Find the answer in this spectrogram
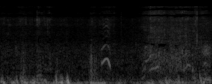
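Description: A five-week-old schnoodle puppy gives one short, high whine about a second in.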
